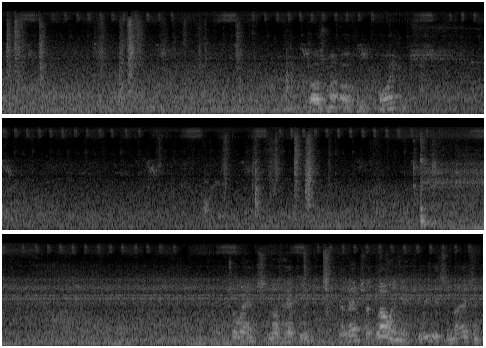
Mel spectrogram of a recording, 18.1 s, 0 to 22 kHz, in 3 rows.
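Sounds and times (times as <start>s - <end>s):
transformer mains hum: 10.1s - 18.0s
transformer switching on thump: 11.2s - 13.2s
high-pitched whine: 11.2s - 18.0s.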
